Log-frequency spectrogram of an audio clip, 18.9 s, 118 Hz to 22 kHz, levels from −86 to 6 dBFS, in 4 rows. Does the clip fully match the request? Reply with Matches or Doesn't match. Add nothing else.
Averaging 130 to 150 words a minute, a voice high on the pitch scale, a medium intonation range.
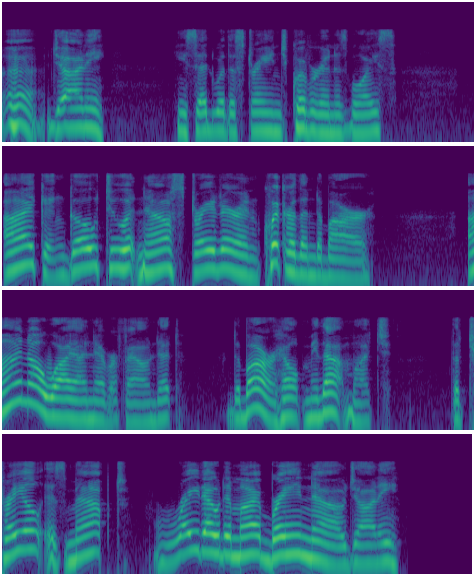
Matches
